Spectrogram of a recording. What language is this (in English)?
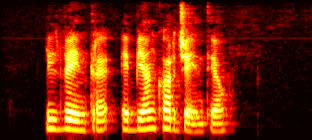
Italian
